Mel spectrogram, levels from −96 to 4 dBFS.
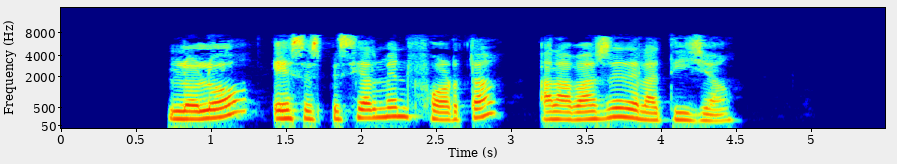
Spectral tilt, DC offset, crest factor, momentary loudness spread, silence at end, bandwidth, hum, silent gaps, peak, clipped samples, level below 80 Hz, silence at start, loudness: -4.5 dB/octave; under 0.1%; 16 dB; 8 LU; 1 s; 7.8 kHz; none; none; -2 dBFS; under 0.1%; -58 dBFS; 0.7 s; -16 LUFS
